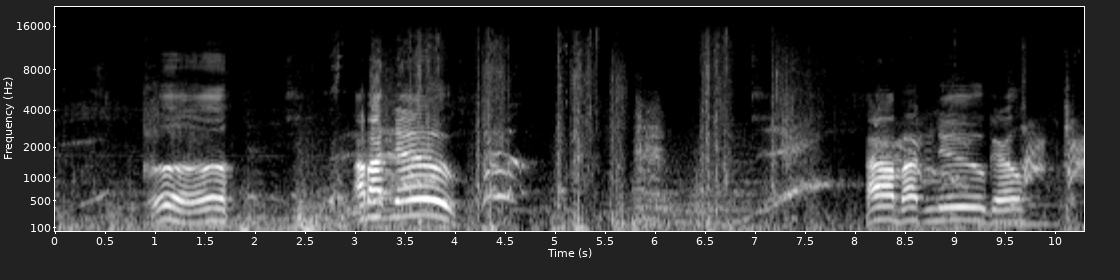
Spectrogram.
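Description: Weapon blows land in a close fight.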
